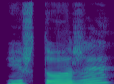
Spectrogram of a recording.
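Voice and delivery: slow, breathy, drawn-out question; languid purr. Acted. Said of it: "томным голосом произнесла блондинка".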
